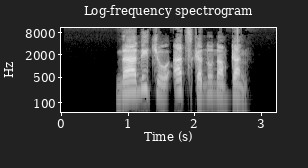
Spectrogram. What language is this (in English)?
Chiquián Ancash Quechua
